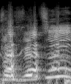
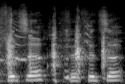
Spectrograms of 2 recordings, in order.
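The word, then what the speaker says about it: Pfizer: The P is silent, Every brother. time I see that, I'm like, Pfools?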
